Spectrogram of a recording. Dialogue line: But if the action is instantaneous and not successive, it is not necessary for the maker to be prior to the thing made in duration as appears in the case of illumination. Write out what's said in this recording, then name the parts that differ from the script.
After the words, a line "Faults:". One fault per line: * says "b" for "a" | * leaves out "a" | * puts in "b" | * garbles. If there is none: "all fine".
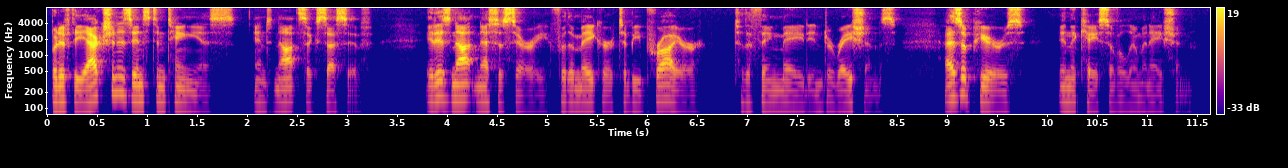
But if the action is instantaneous and not successive, it is not necessary for the maker to be prior to the thing made in durations as appears in the case of illumination.
Faults:
* says "durations" for "duration"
